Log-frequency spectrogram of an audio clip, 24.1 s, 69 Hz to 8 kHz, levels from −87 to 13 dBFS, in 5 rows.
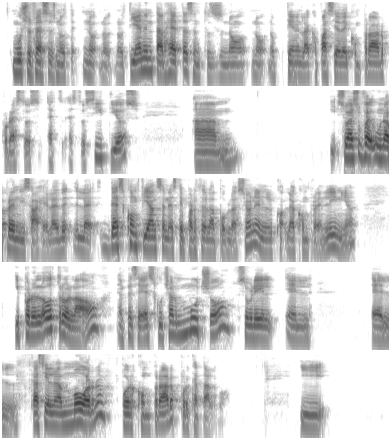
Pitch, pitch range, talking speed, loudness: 150 Hz, 135-180 Hz, 160 wpm, -25 LUFS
